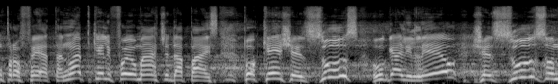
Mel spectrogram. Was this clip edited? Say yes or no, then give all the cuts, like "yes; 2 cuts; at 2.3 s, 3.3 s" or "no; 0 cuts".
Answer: no; 0 cuts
